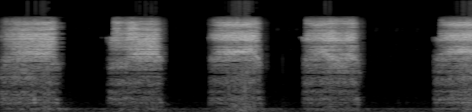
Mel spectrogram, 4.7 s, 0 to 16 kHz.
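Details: Barn owlets in a nest box at night during an excited food delivery, 10:20 pm, 2 May 2023: harsh, rasping hisses, each about half a second long, repeated roughly once a second, with faint low rumbling between.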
